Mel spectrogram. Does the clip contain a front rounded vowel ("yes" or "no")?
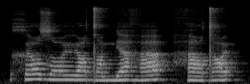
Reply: yes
